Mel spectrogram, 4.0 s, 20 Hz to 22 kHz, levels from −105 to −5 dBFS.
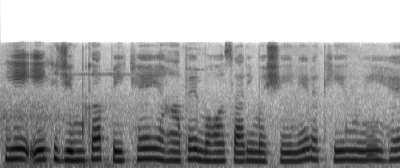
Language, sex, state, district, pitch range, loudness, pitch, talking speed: Hindi, female, Punjab, Kapurthala, 210-235 Hz, -15 LUFS, 220 Hz, 195 wpm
